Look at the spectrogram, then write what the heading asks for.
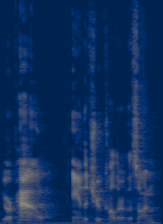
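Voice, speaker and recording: A man voicing a proud yellow crayon from a picture book, boastful and insistent in a rivalry. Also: lowish voice, sing-song, moderate pace, pitched below the performer's own voice. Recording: roomy echo, some noise.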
